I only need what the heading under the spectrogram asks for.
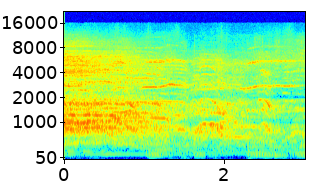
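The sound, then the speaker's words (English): An audience shouts and cheers to God together, a dense wash of many voices with whoops rising out of it, loud and sustained for a few seconds before easing slightly. “Can you give God a shout if you know I'm talking to you?”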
